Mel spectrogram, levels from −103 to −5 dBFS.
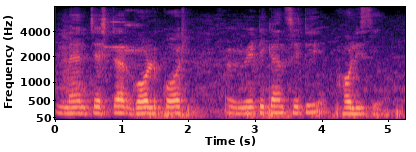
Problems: constant background noise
